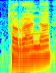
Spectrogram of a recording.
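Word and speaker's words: Tarana: tamasha then there's uh Tana Tana t a r a n a pronounce Tana this is from the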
